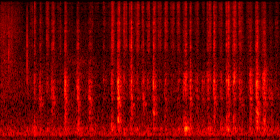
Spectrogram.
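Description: A wooden stylus scratches lines into the coating of a flat black-coated scratch-art card. A quiet, steady run of short, dry rasping strokes is heard, each a bright scratchy burst that stops almost at once.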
